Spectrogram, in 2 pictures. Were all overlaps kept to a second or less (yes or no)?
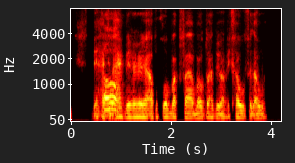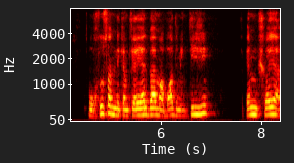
yes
